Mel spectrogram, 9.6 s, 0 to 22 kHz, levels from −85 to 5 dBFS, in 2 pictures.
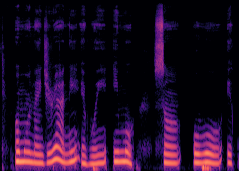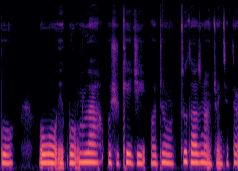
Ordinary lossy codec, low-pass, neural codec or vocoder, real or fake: none; 19.8 kHz; none; real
